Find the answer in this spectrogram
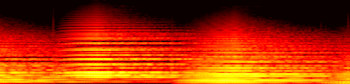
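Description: Techno synth horn, an Ableton Wavetable saw-wave patch with reverb, playing sustained chords. Each chord swells in slowly on a long attack, giving a bowed feel; new chords come in about a second in and a little after two seconds.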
